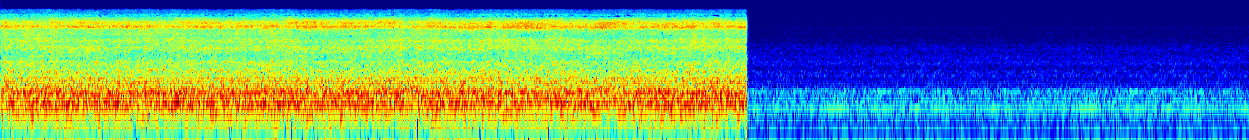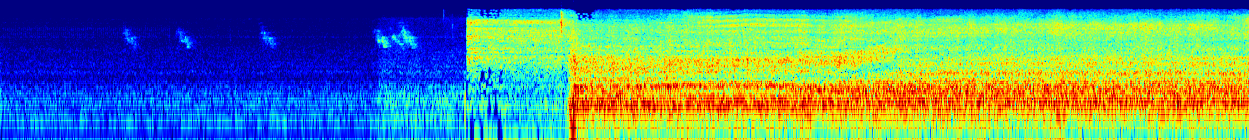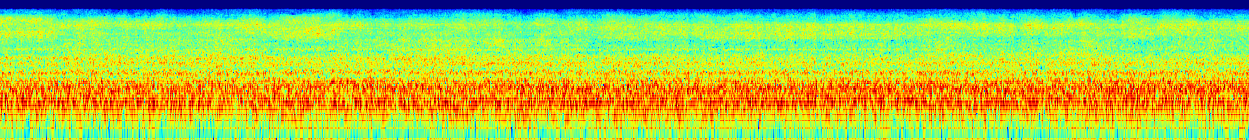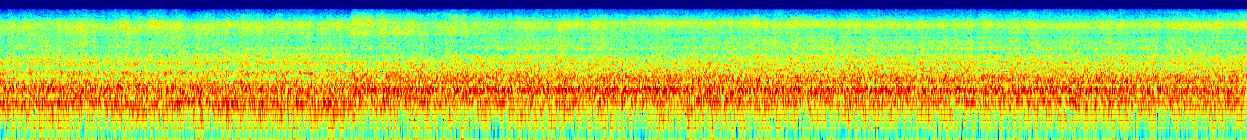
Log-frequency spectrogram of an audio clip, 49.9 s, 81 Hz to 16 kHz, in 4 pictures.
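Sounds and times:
gas hissing: 0.0 - 7.5, 16.4 - 49.9
torch flame rushing: 0.0 - 7.5, 17.1 - 49.9
torch lighting pop: 17.1 - 20.6.

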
